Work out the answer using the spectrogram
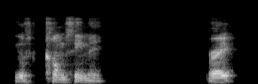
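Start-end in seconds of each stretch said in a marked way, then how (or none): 0.5-1.1 put-on firm, stern, no-nonsense voice. Retelling the football coach's reply at a meeting: imitating a stern voice. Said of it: "this stern fucking voice".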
